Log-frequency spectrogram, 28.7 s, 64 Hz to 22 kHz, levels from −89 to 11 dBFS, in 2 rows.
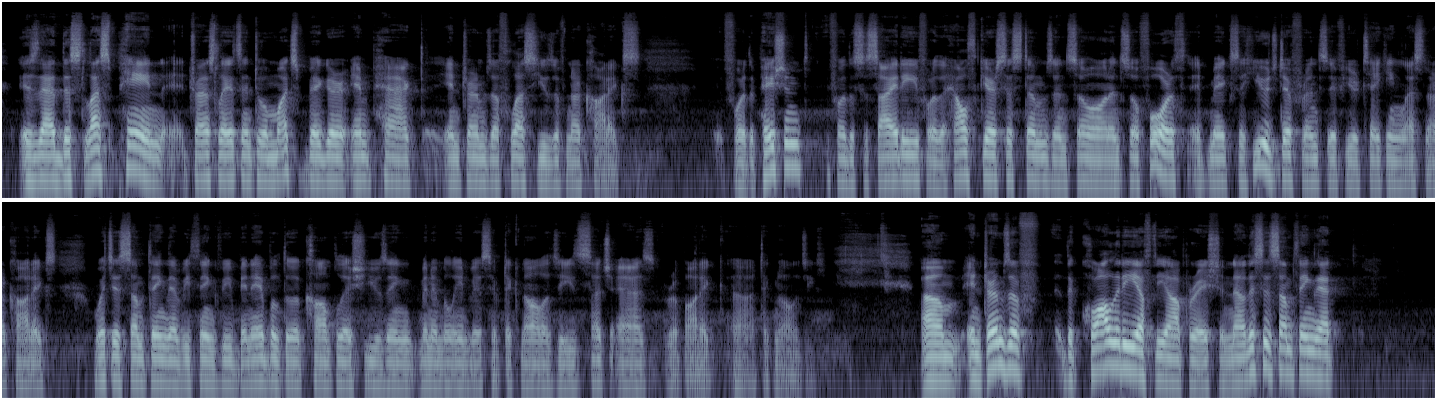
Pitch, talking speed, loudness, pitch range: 105 Hz, 165 wpm, -25 LUFS, 100-115 Hz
